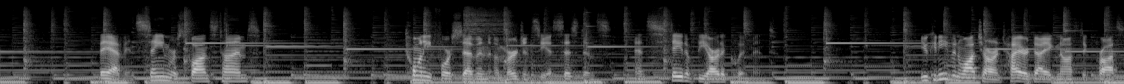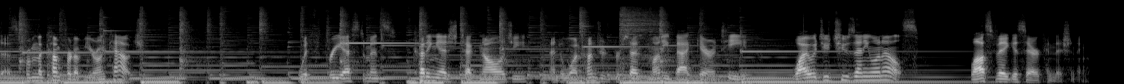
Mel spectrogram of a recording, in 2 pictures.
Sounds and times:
Music: 0.0s - 21.7s
Speech: 1.0s - 2.6s, 4.1s - 7.6s, 9.2s - 12.7s, 14.2s - 20.4s, 21.0s - 22.2s.

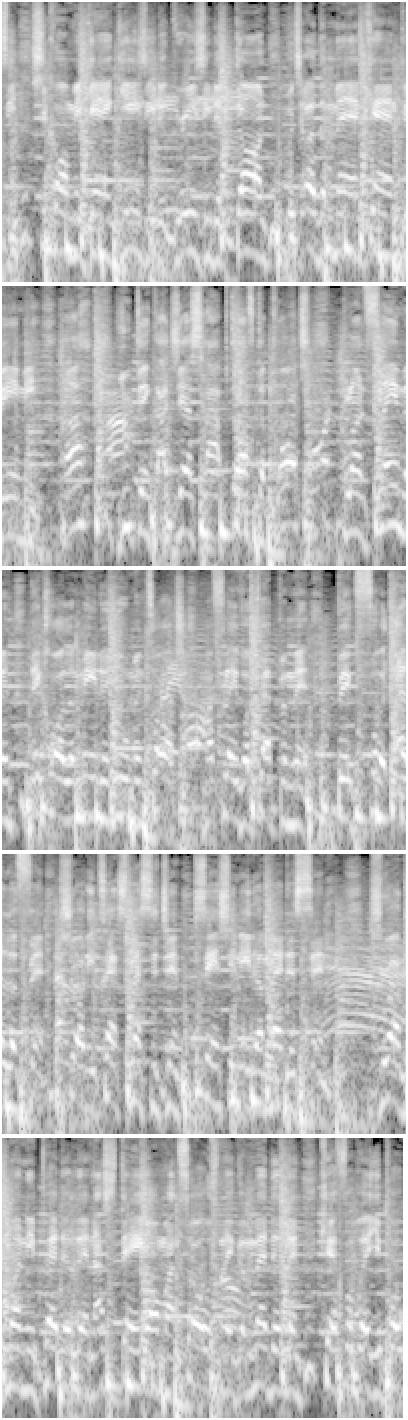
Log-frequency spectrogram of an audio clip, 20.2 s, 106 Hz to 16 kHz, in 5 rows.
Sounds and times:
Music: 0.0s - 20.1s.

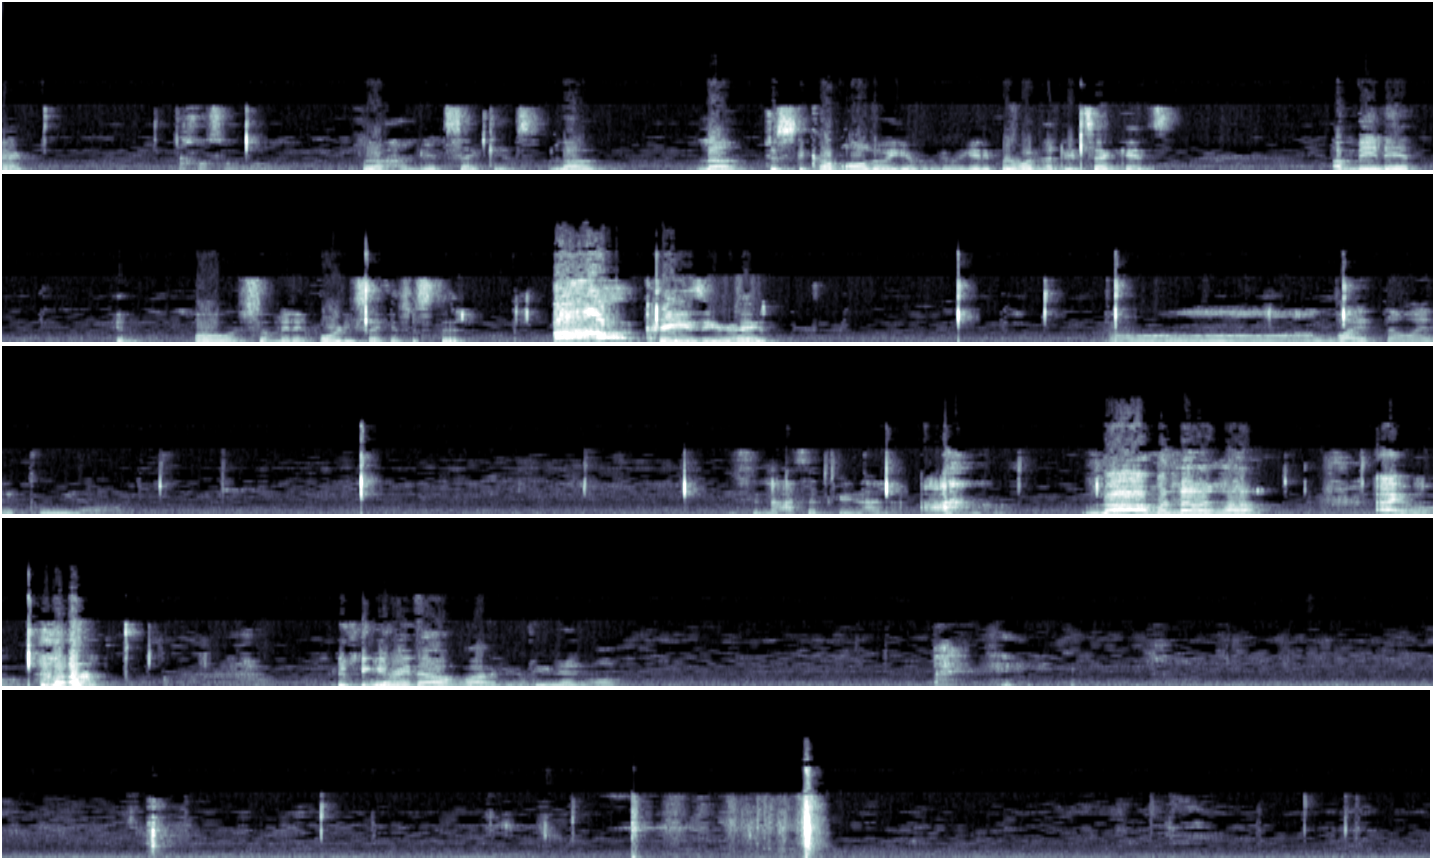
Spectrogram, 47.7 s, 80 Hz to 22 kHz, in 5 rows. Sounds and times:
Conversation: 0.0s - 47.4s.

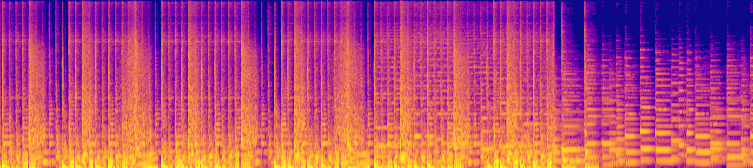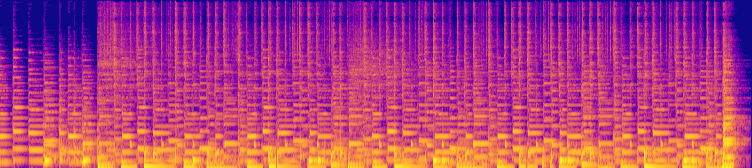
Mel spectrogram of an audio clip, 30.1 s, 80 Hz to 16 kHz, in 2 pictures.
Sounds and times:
Music: 0.0s - 30.1s.

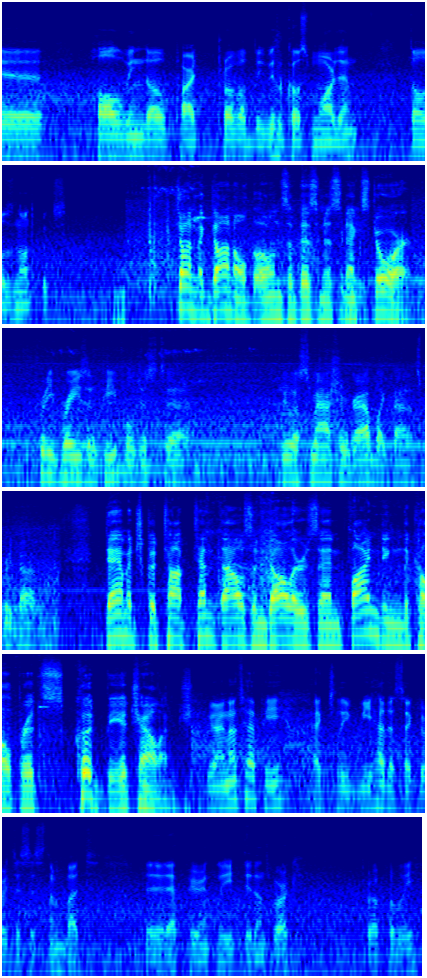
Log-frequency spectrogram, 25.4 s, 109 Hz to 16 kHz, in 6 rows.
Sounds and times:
Speech: 0.0s - 4.9s, 6.0s - 10.4s, 11.2s - 22.0s, 22.6s - 24.1s, 24.8s - 25.3s.

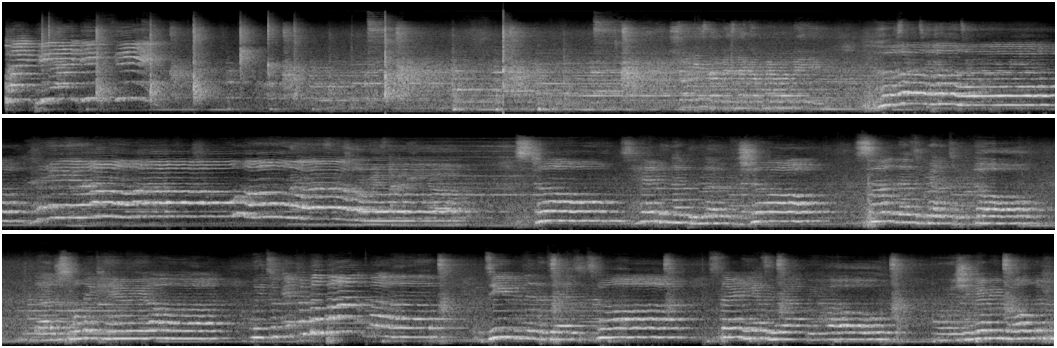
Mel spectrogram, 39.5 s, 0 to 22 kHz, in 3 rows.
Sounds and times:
Speech: 0.0s - 2.0s
Music: 0.0s - 39.4s
Clapping: 0.5s - 3.9s, 4.8s - 5.2s, 6.2s - 6.5s.

